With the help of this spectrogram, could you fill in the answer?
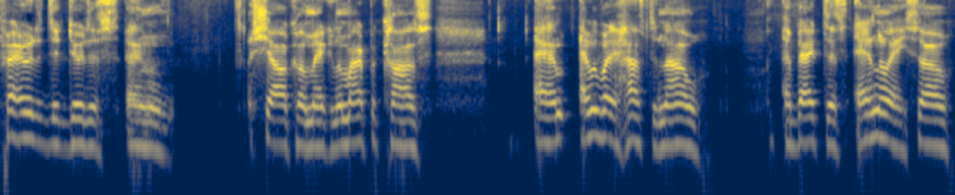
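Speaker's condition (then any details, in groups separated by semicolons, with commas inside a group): Down syndrome; intellectual disability, acting from age eight at rayfields, then speech and drama training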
